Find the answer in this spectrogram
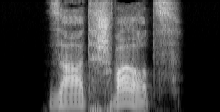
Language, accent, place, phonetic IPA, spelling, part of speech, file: German, Germany, Berlin, [ˌzaːt ˈʃvaʁt͡s], saht schwarz, verb, De-saht schwarz.ogg
- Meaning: second-person plural preterite of schwarzsehen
